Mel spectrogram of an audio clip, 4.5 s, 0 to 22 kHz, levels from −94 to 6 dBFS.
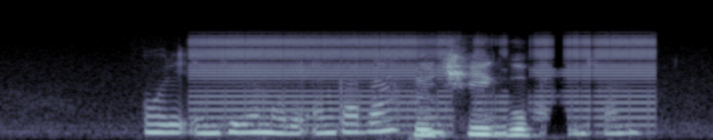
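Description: A speech recording carries a GSM phone buzz from 1.18 to 4.09 s: a hard, raspy tone at 217 Hz, steady throughout and about 6 dB below the speech, left by a nearby handset on a call whose radio bursts the audio circuitry rectified. On a spectrogram it appears as evenly stacked horizontal lines at 217 Hz and its harmonics. Between 2.66 and 3.72 s the speech is suppressed in double talk, likely because an echo canceller turned it down while the far side was also talking. It is turned down over stretches totalling roughly 0.7 s, falling by as much as roughly 40 dB. The waveform shows the envelope dipping there.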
